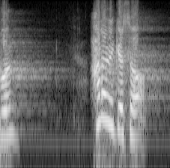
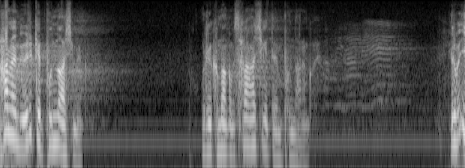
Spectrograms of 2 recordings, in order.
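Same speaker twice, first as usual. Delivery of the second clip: ordinary delivery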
